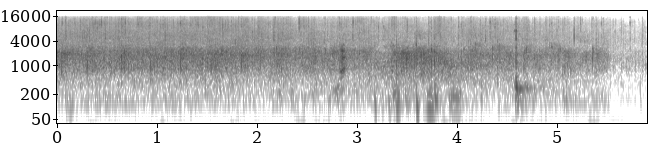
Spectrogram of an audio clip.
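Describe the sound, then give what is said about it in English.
Audience applause welcomes a speaker onto the stage, a dense, steady wash of clapping that holds at an even level for about six seconds before easing off at the very end. “So do me a favor and put your hands together and welcome my friend, Reuben Zussman.”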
